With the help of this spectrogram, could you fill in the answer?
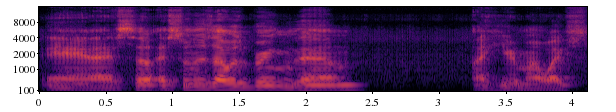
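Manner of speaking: ordinary talk, nothing marked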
